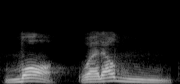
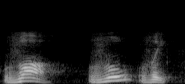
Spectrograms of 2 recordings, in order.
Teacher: والضاد كما أسلفت أيها الإخوة تخرج من حافة اللسان، بينما الظاء تخرج من طرفه الأمامي، فمكان الخروج مختلف بين الضاد والظاء، مكان الخروج مختلف بين الضاد والظاء.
